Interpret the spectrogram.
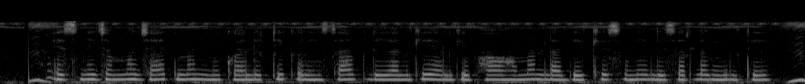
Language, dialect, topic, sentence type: Chhattisgarhi, Northern/Bhandar, agriculture, statement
